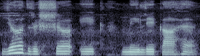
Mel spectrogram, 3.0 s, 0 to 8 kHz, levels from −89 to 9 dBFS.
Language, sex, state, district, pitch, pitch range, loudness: Hindi, male, Assam, Kamrup Metropolitan, 120 Hz, 115-130 Hz, -17 LUFS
